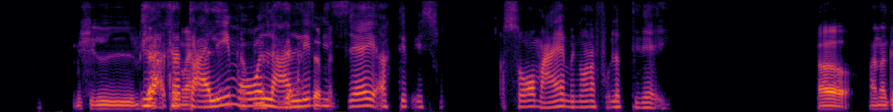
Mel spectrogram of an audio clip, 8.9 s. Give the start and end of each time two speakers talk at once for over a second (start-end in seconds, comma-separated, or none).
1.4-3.5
